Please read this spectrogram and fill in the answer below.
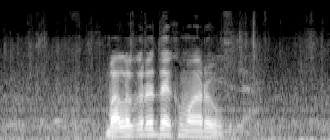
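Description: A man's voice: one short, drawn-out utterance of about a second, starting a little under a second in, over low background noise.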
